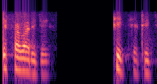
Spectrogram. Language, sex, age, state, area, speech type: Gujarati, male, 18-30, Gujarat, urban, conversation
